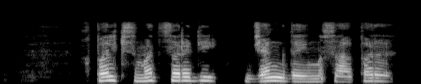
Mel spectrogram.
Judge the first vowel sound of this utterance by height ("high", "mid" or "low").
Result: mid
